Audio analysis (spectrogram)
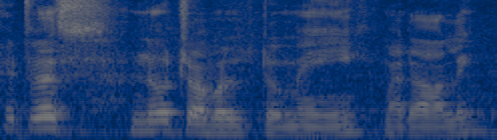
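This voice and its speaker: A man livestreaming a game, reading its dialogue aloud haltingly, with stumbles and self-corrections. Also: medium pitch, animated, mellow. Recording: clearly noisy background.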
